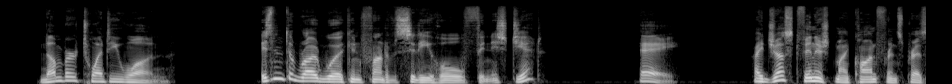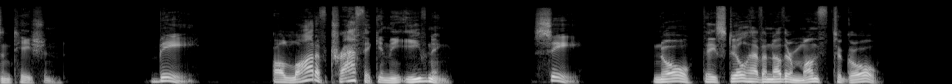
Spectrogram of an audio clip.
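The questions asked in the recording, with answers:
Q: Isn't the road work in front of City Hall finished yet?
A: C: No, they still have another month to go.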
